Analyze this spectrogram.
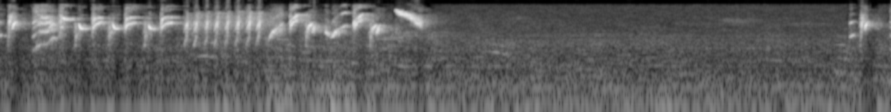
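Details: Goldfinch song for teaching and motivating birds: two seconds of quick, bright twittering with a buzzy trill, then quiet background and one faint closing chirp.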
